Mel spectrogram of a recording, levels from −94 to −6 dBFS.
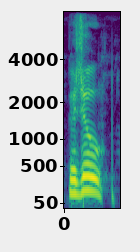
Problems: none marked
